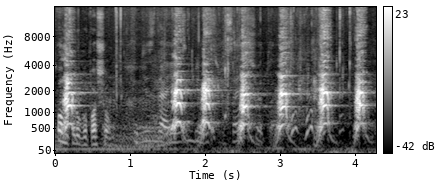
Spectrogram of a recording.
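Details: Dog playing with water, giving a run of sharp barks about twice a second after a brief murmur of voices at the start.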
